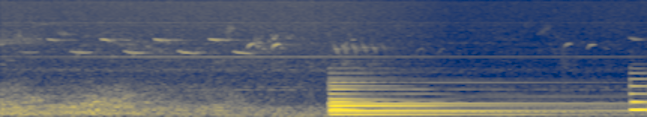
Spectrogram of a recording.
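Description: Birds chirping in short repeated calls over faint outdoor background noise. About three seconds in, a piano chord is struck and left to ring, slowly fading.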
